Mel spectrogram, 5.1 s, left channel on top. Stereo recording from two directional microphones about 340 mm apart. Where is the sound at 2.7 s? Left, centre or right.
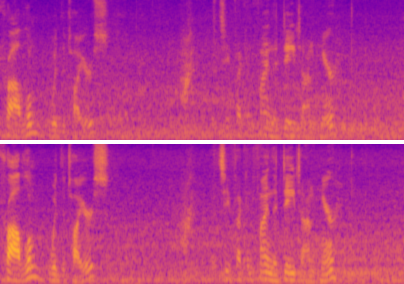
Centre.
